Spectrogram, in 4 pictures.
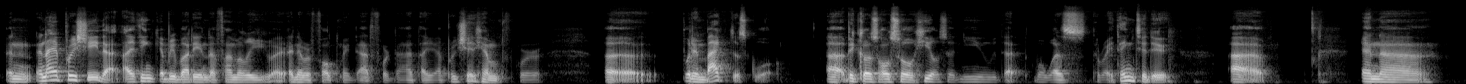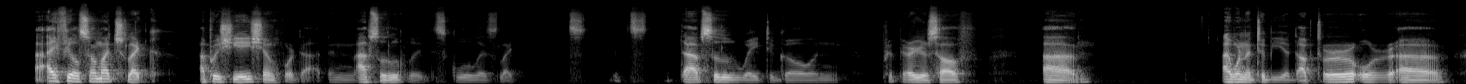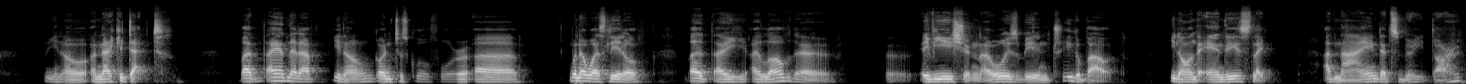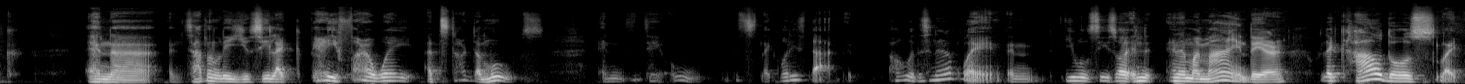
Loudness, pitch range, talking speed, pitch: -19 LUFS, 110-145 Hz, 165 wpm, 120 Hz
